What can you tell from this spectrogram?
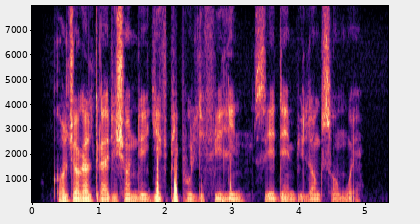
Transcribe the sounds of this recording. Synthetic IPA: kʰɔlt͡ʃɔɹaltɹadiʃɔ̃ndeɡivpipʰuldifilĩnsedɛ̃mbḭlɔ̃ŋɡsɔ̰̃mwɛ̰

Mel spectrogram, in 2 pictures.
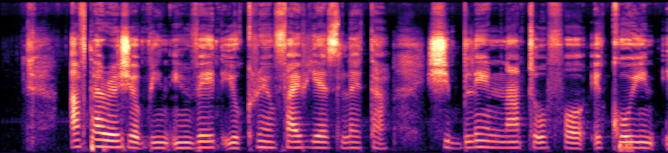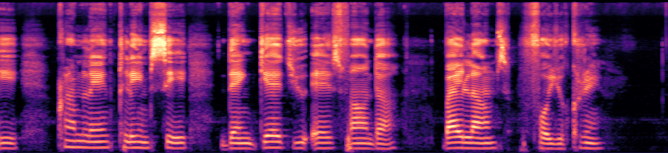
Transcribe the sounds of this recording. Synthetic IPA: aftaɹɛʃɔbĩnʔĩnvedjukʰɹẽnfaɪvjiəsletaʃiblẽmnatʰofɔʔɛkʰoĩnekʰɹɛ̃mlĩnkʰlẽmsedɛ̃nɡɛtjuʔɛsfãʊ̃nda | baɪlãmsfɔjukʰɹẽn

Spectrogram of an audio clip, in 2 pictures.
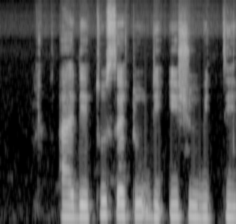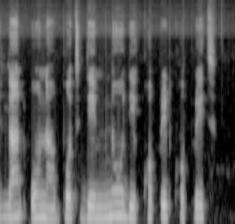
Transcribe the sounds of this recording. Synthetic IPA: ʔaɪdetʰusɛtldiiʃuwiddilãndonabɔtdemnodekʰɔpɹetkʰɔpɹet

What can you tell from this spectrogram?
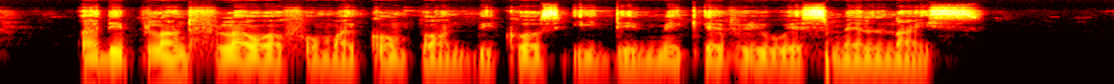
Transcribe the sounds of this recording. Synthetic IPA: adeplãntflaʊafɔmaɪkʰɔ̃mpãʊ̃nd̚bikʰɔsḭt̚demekʰɛvɹiwɛsmɛlnaɪs

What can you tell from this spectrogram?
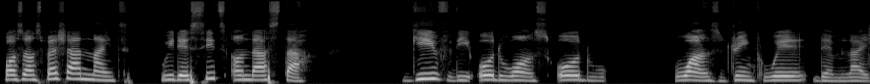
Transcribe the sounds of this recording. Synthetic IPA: fɔs̬ɔ̃mspɛʃalnaɪt | widesitʰɔ̃ndasta | ɡivðiʔoldwɔ̃nsold | wɔ̃nsdɹĩŋkweðɛ̃mlaɪ

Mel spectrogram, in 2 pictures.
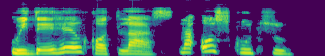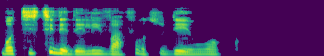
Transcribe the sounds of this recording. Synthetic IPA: wideɦekɔtlasnaʔoskutu | bɔtistidedelivafɔtudewɔk̚

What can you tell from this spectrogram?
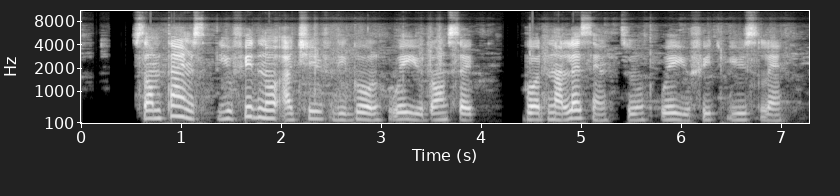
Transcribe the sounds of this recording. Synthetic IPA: sɔ̃mtãɪ̃msjufidnoʔat͡ʃivdiɡolwejudɔ̃nsɛt̚ | bɔtnalɛsɛ̃ntʰuwejufitjuslɛ̃n

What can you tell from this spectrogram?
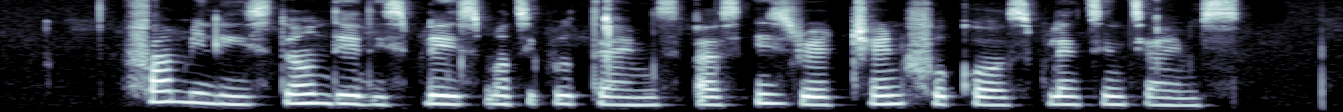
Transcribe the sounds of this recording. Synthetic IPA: familizdɔ̃ndedisplesmʌltipəltʰãɪ̃mzazizɹeltʰɹɛ̃nfokʰɔsplɛ̃ntĩŋtʰãɪ̃mz̥

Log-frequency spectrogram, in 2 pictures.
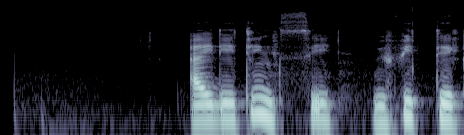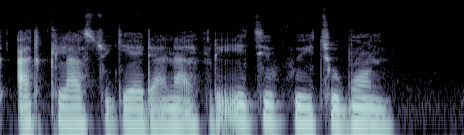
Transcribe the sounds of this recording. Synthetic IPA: ʔajdet̪ɪ̃ŋkse | wifid̚teka̰tkʰlastʰuɡɛdə̃na̰kɾḭʔḛtivwetʰubɔ̃n

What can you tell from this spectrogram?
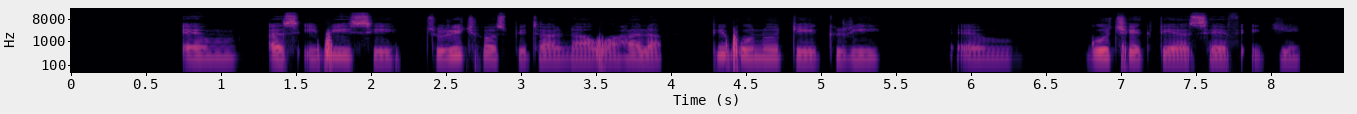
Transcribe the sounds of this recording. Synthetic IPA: ʔɛm | ʔɛsḭbisituɾit͡ʃhɔspitalnawaɦala | pipunodeɡɾi | ɛ̰m | ɡɔt͡ʃɛkdɛasɛfɛ̰ɡin

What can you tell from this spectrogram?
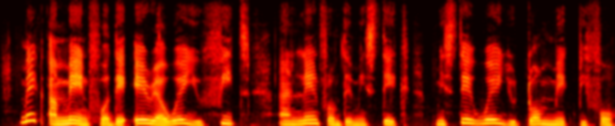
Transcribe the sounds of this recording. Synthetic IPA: mekamɛ̃nfɔdiʔɛɹiawɛjufit | ãnlɛ̃nfɹɔ̃mdəmistek | mistekwejudɔ̃nmek̚b̥ifɔ

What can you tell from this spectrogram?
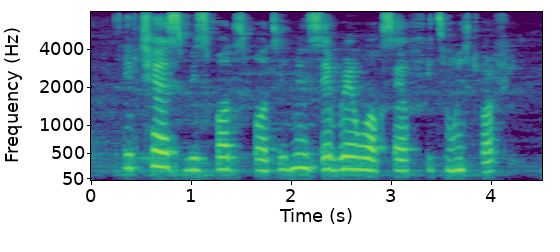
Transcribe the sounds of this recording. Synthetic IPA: ift͡ʃɛsbispɔtspɔtitmĩnssebɹẽnwɔksɛffitwĩθtɹɔfi̥k

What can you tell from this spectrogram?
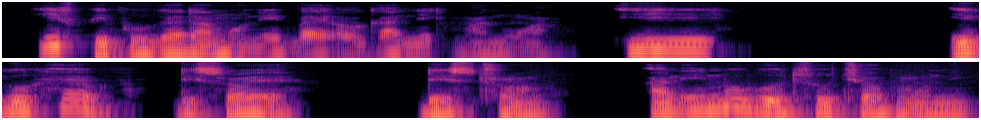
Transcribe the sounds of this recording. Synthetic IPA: ifpipʰuɡadamɔnibaɪʔɔɡanikmanua | i | iɡohɛlp̚ | disɔja | destɹɔ̃ŋɡ | ãninoɡotʰut͡ʃɔpmɔni

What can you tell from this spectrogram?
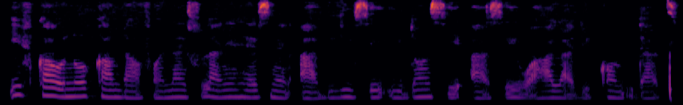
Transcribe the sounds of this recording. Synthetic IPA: ifkaonokʰãmdãʊ̃nfɔnaɪtfulanĩɦɛsmɛ̃nabilivseʔidɔ̃nsḭasḛwa̰ɦala̰dekʰɔ̃nbḭdat

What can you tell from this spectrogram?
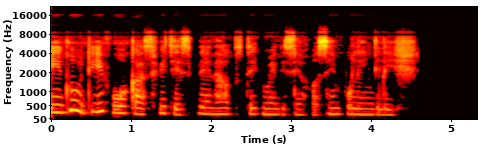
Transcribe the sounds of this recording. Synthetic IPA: iɡudifwɔkasfitɛksplẽnɦaʊtu̥tʰek̚mɛdisĩnfɔsĩmplĩŋɡliʃ

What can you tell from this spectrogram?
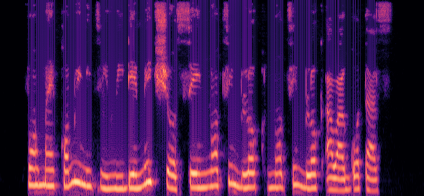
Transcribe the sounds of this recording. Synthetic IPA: fɔ̃maɪkɔmjunitiwidemekʃɔsenɔtĩnblɔknɔtĩnblɔkawaɡɔtas

